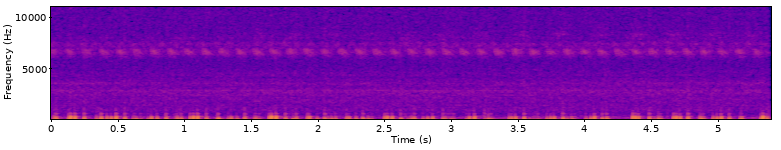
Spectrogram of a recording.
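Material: Paper.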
